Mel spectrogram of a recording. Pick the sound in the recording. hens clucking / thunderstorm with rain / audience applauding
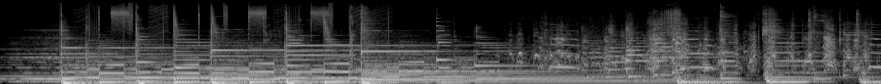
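hens clucking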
